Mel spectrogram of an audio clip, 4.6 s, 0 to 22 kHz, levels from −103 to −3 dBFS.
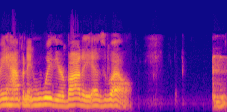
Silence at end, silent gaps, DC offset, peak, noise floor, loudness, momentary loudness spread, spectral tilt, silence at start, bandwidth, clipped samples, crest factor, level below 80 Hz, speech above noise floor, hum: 0 s; none; under 0.1%; -4 dBFS; -75 dBFS; -19 LUFS; 14 LU; -5 dB/octave; 0 s; 7.6 kHz; under 0.1%; 18 dB; -70 dBFS; 56 dB; none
